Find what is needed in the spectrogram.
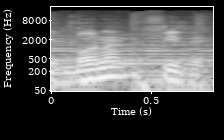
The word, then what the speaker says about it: Bona Fide: Burn Me, More Be Nights, de la banda norteamericana Bona Fide, que como es latín, pues se pronuncia así, Bona Fide.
